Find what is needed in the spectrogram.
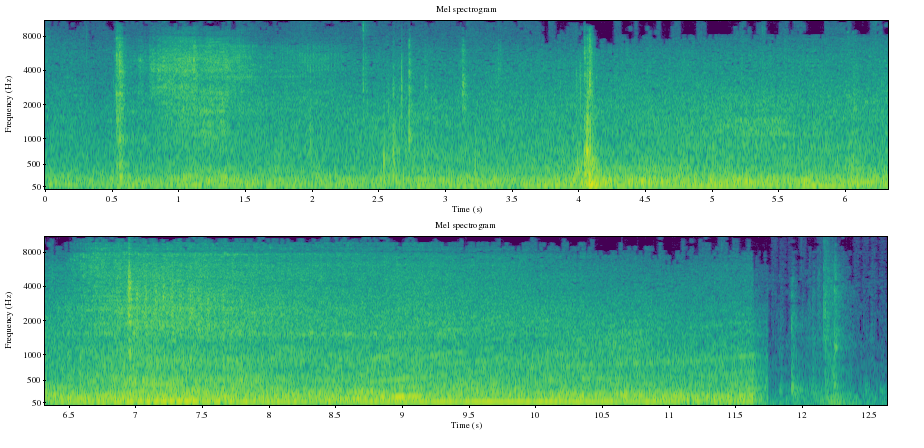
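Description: A car engine running steadily, with one sharp knock about four seconds in and the engine getting louder about halfway through; the sound cuts off suddenly just before the end.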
